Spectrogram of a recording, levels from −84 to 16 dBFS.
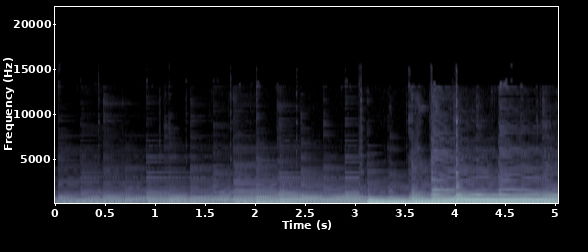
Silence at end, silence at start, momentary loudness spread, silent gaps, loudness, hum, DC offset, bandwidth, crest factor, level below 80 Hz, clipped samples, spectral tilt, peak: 0 s; 0 s; 13 LU; none; -23 LUFS; none; under 0.1%; 13 kHz; 14 dB; -30 dBFS; under 0.1%; -8.5 dB/octave; -8 dBFS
